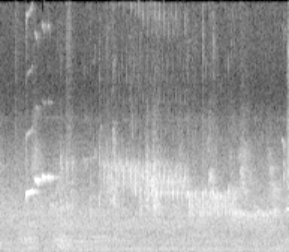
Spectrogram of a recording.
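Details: Male Gibber canary, hunched breed, singing: a few sharp high chirps, then a long, even, buzzy trill of rapid repeated notes.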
